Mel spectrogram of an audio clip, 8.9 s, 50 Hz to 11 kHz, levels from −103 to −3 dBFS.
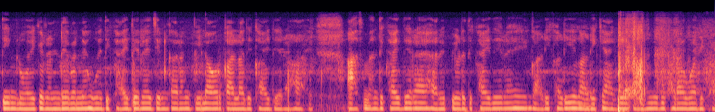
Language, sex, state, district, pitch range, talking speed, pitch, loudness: Hindi, female, Uttarakhand, Tehri Garhwal, 155-160 Hz, 295 wpm, 160 Hz, -23 LUFS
